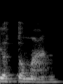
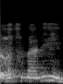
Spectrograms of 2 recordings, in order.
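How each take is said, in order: First: "ottomani" said the plain Italian way, o-to-MA-ni; "ottomani" as the ordinary Italian word; Italian form. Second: "Ottomaniyin" said the Arabic way, as o-to-ma-NI-yin; "Ottomaniyin" with the Arabic -iyin plural ending; Arabic plural form. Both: Shown as a demonstration. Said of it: "non so come si dicono".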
